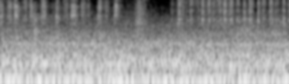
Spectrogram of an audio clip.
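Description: Quiet, continuous scratching of a pen coloring in a card design, with short repeated strokes over a steady faint background hiss.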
